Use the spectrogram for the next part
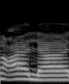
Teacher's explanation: لام کے اوپر کھڑا زبر ہے، دو حرکت کھینچ کے پڑھیں گے.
